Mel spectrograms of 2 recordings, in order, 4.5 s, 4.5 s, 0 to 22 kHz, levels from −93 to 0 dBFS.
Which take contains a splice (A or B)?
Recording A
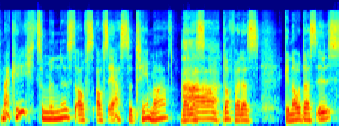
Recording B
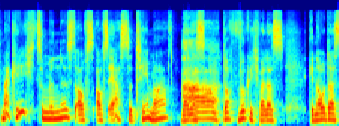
A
